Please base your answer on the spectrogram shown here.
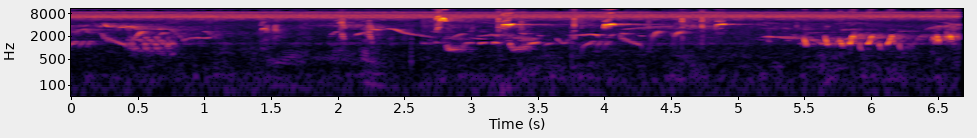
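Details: White-rumped shama song used as a lure: varied whistled, trilled and chattering phrases with quick slurred notes, ending in a rapid run of repeated sharp notes, over a constant high, thin whine in the background.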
